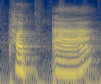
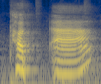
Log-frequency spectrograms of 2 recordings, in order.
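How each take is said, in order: First: It is said flatly, as if read aloud. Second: The same.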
